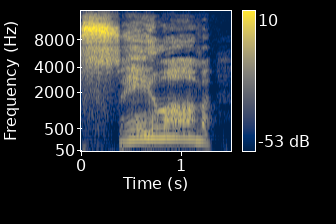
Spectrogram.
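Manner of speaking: appalled, stern, drawn out. Retelling how he called out to the dog Salem, imitating his stern voice. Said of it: "with his most appalling and stern voice I've ever heard".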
